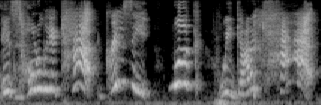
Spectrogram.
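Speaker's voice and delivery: put-on high, bright excited valley girl squeal. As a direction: gush about the cat like a thrilled teen. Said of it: "you see a girl says".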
